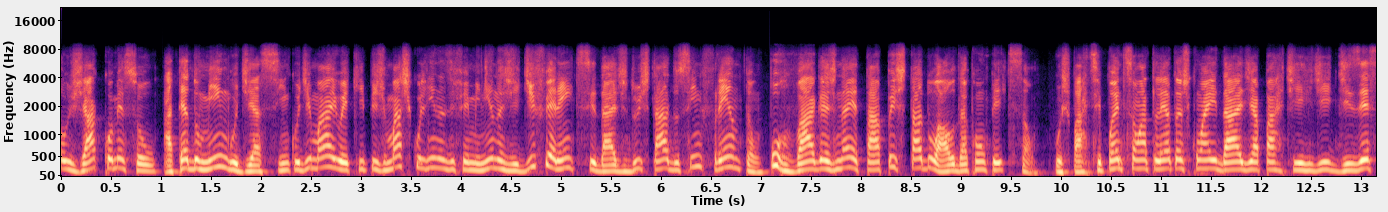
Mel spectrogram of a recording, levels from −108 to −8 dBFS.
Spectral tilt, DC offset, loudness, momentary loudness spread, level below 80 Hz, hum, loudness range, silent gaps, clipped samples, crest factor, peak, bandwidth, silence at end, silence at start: -6 dB/octave; under 0.1%; -18 LUFS; 6 LU; -58 dBFS; none; 1 LU; none; under 0.1%; 16 dB; -2 dBFS; 8.6 kHz; 0 s; 0 s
